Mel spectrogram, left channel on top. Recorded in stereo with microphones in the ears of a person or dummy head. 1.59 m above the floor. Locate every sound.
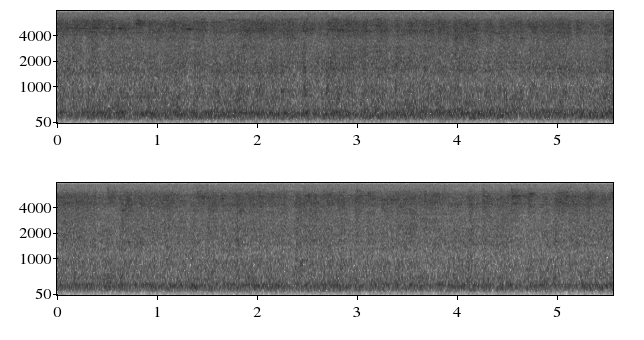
Only background noise.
